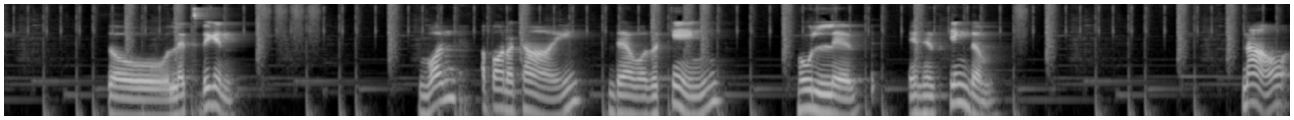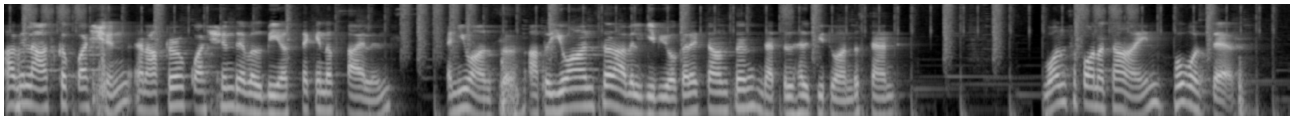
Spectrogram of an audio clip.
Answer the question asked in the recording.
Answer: Once upon a time, there was a king.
